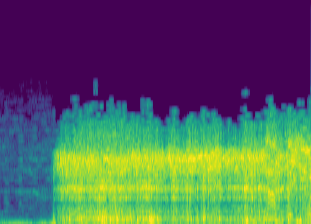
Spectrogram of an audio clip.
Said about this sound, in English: Just a lot of electronic interference.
